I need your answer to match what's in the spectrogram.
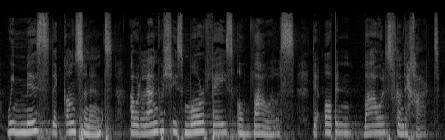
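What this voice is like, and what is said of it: South American Spanish accent. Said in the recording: “you can feel my accent. It's the Spanish accent from South America.”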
